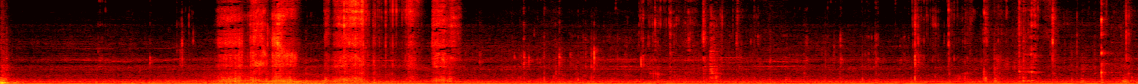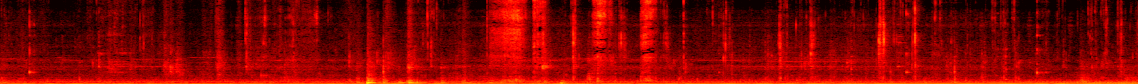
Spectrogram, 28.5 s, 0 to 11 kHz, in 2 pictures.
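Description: Close-up eating sounds: chewing of prawn and spicy instant noodles, with a fork clicking and scraping against the ceramic bowl, including a sharp click about 19 seconds in. A steady low hum runs underneath.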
